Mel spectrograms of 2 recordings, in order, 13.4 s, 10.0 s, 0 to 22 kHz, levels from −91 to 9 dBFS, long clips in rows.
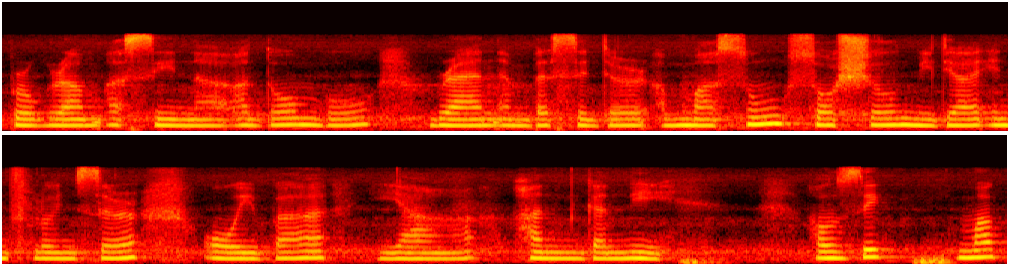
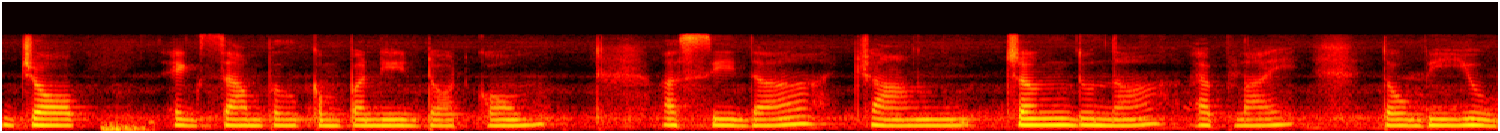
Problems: constant background noise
